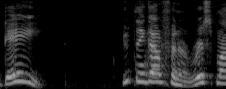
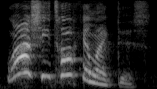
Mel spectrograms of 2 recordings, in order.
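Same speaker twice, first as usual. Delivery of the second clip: much higher, louder, fed-up cry; exasperated shout; 13 semitones higher, 5 dB louder than usual. Real, not acted. Man reacting to her voice in the clip, exasperated high yell. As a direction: throw the question up in disbelief.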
